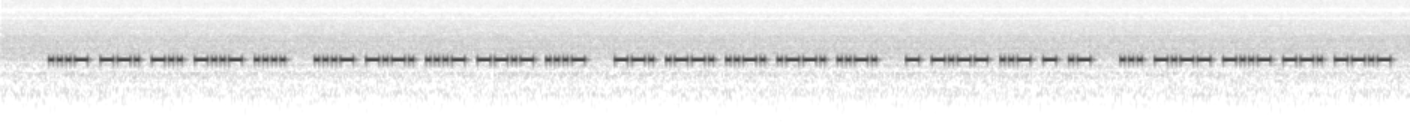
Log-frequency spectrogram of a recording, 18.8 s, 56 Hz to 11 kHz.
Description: Morse code, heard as a keyed tone, machine-sent, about 21 wpm, 850 Hz. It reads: VGDXH VCVQV GPFPF TYUTA SYXGQ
